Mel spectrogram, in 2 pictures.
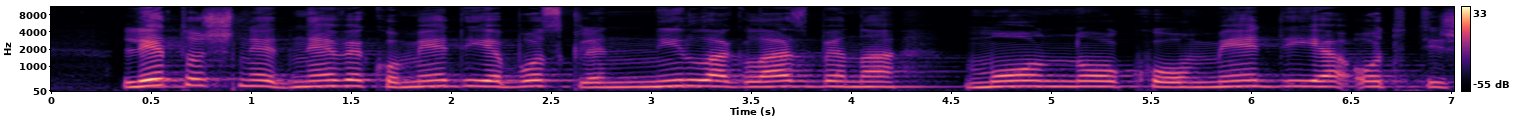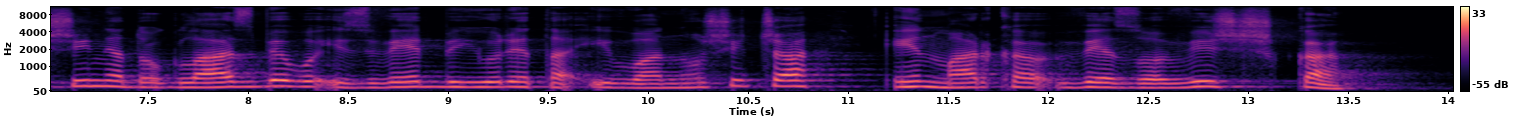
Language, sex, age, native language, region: Slovenian, female, 50-59, Slovenian, Savinja region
